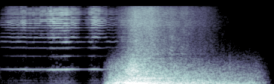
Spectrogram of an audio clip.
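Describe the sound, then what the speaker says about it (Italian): A single mosquito indoors in winter whines with a thin, high buzz that wavers for about a second, followed by a louder, nearby whooshing rush that fades out. "ci si ritrova una zanzara a dicembre in casa"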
